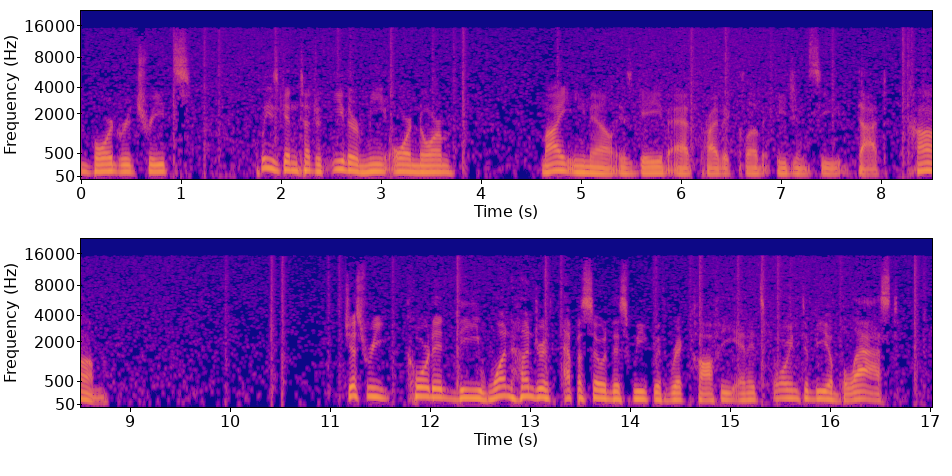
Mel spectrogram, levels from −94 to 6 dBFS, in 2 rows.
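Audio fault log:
throughout: overdone noise removal. Noise reduction set too aggressively shuts off individual frequency bands wherever they sit close to its noise estimate, taking quiet parts of the speech along with them. The background drops and breaks up into twinkling specks.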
